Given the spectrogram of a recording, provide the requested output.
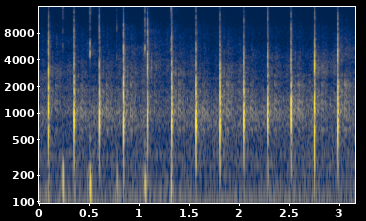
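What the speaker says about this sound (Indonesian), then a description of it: "Tepuk tangan, tepuk tangan." Steady, evenly spaced handclaps, roughly three or four per second, sharp and close, with no voices over them.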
